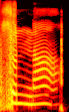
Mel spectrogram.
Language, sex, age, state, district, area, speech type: Telugu, female, 18-30, Andhra Pradesh, Chittoor, urban, read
